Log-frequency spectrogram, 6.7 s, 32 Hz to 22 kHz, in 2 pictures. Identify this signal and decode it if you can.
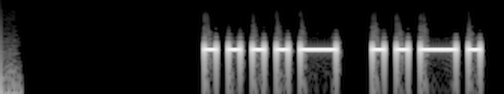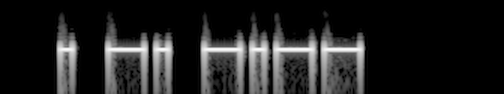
Morse code, heard as a keyed tone, about 15 wpm, 700 Hz. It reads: 4F ENY
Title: Field Day Exchanges - 15wpm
